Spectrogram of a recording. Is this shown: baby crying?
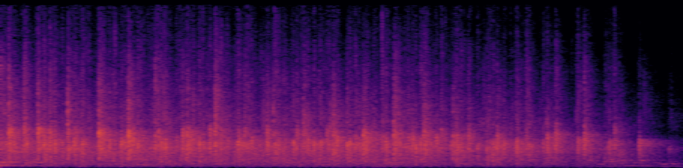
no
